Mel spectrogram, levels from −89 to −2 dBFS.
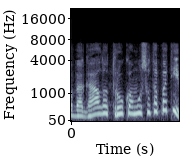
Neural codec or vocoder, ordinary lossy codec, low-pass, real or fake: none; AAC, 48 kbps; 7.2 kHz; real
